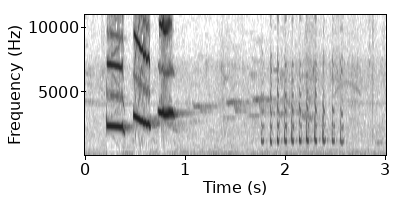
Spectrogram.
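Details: Ciblek gunung, the bar-winged prinia, mixed with oriental magpie-robin song to provoke other birds: three loud, sharply falling whistled notes, then a quick even run of about ten soft chips.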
